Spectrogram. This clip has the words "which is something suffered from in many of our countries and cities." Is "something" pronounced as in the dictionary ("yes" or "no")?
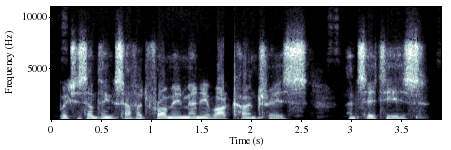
yes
